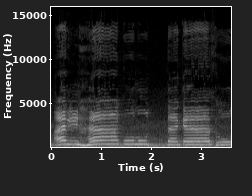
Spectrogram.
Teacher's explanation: ہا کے اوپر کھڑی زبر ہے، تھوڑا سا ہم نے اس کو کھینچنا ہے۔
